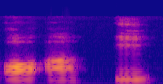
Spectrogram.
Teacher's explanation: এই শ্বাসবায়ুটা আমাদের মুখ বিবরে কোথাও বাধা পাচ্ছে না, সরাসরি বের হয়ে আসছে এবং মুখ খোলা রেখে আমরা উচ্চারণ করতে পারছি, তাই এটি স্বরধ্বনি।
